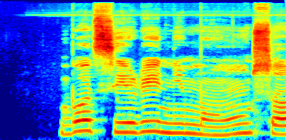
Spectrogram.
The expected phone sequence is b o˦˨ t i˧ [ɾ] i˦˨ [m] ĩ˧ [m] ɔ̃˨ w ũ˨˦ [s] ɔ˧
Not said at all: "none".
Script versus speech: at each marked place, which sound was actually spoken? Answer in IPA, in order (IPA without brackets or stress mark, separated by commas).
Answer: ɾ, n, m, s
